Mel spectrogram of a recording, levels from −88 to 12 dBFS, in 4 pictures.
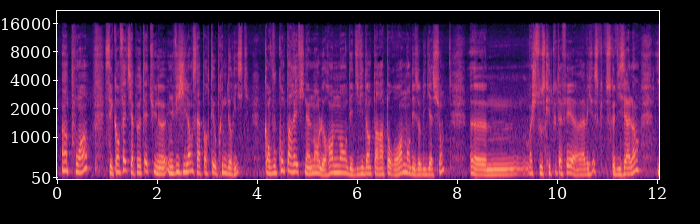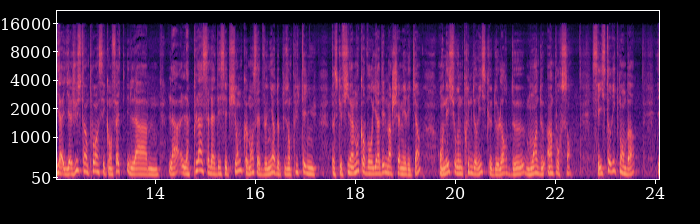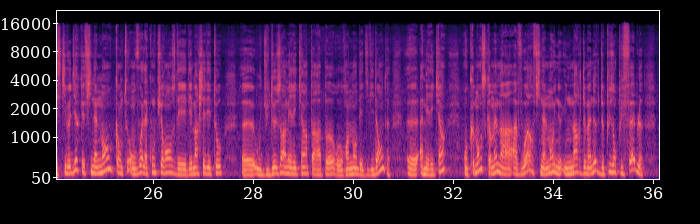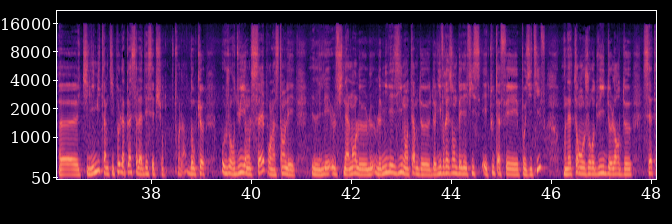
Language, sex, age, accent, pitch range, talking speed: French, male, 40-59, French, 130-165 Hz, 235 wpm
